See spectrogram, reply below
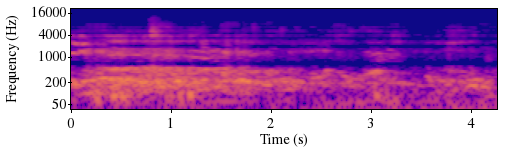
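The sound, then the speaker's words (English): A donkey sound effect, for a donkey carrying Mary and Joseph out of town, a whinnying bray that carries fairly steadily over a few seconds at moderate loudness, with a dense, slightly noisy background underneath. “Yet as he was doing his very best, bless him, Mary and Joseph were on a donkey exiting town.”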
